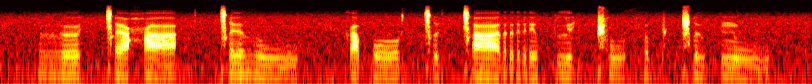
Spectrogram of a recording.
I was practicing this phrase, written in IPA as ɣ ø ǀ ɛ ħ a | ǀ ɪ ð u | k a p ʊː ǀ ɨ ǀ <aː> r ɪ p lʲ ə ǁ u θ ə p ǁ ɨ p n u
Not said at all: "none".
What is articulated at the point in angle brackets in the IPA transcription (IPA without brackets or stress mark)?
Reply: aː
